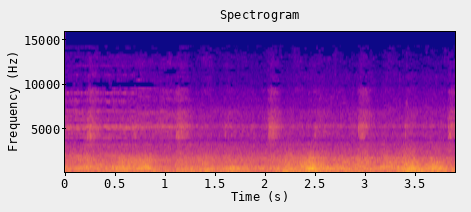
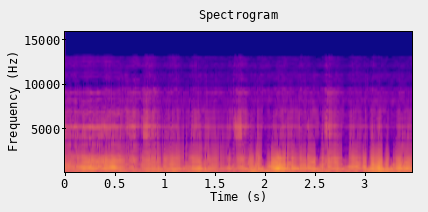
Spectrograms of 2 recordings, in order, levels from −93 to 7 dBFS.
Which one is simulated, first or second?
second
